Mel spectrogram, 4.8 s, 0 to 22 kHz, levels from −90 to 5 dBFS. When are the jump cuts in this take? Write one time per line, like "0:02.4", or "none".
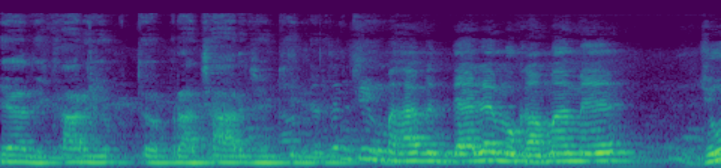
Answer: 0:02.4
